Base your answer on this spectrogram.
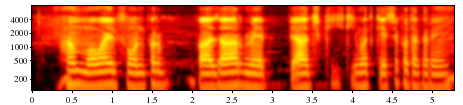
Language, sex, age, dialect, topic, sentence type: Hindi, male, 18-24, Marwari Dhudhari, agriculture, question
